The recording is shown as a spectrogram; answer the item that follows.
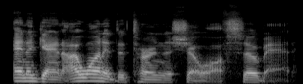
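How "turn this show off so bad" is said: ordinary talk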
